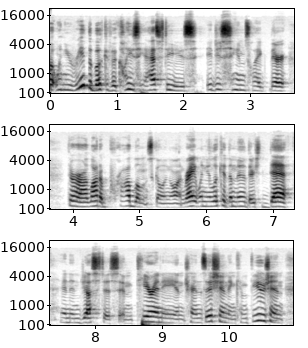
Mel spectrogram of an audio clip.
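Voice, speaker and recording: Animated in tone, a woman talks at a moderate pace in a fairly high pitch with ordinary pitch variation. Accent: Southern US. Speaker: women's Bible study teacher. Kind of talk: Bible teaching to a live group. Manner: conversational, animated.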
